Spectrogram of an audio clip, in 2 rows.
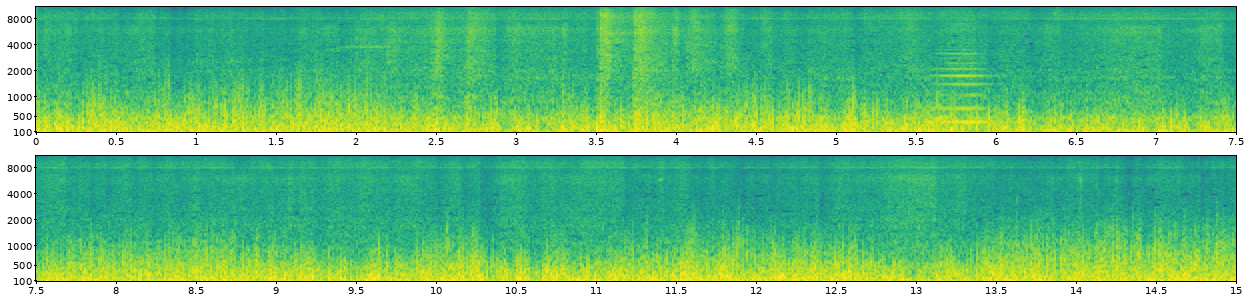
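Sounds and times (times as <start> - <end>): train wheels rumbling on rail: 0.0 - 15.0
sharp track clacks: 2.1 - 5.6
short train horn note: 5.5 - 6.2.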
